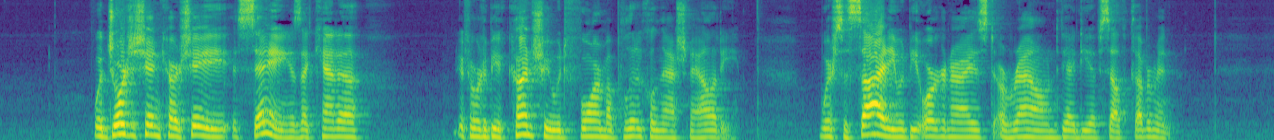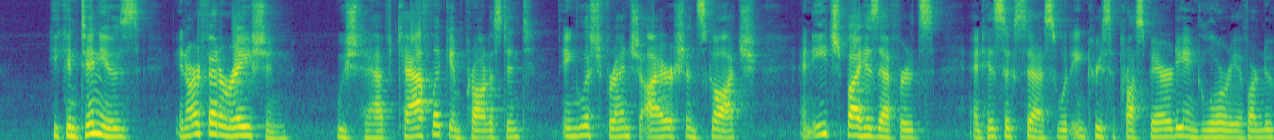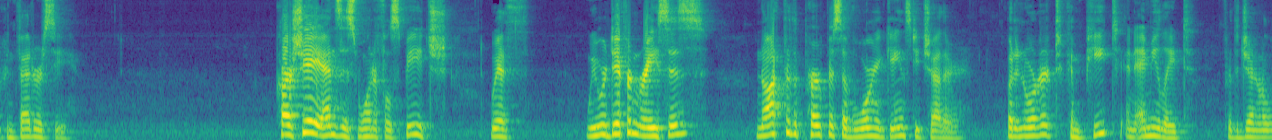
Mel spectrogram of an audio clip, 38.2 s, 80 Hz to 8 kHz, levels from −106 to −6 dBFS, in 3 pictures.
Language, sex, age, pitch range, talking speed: English, male, 30-49, 145-175 Hz, 150 wpm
